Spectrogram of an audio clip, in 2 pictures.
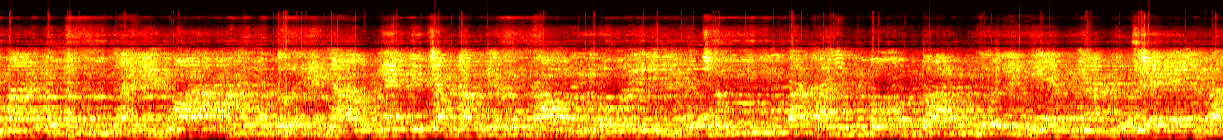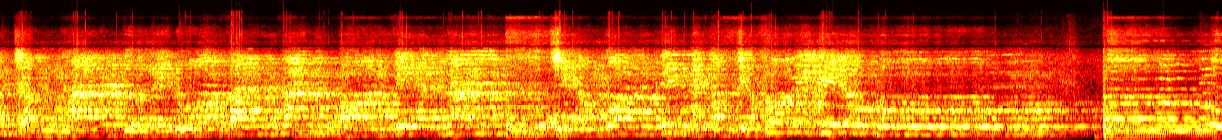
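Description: A mixed choir of men's and women's voices singing a Vietnamese song together, with a brief dip just before the end.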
